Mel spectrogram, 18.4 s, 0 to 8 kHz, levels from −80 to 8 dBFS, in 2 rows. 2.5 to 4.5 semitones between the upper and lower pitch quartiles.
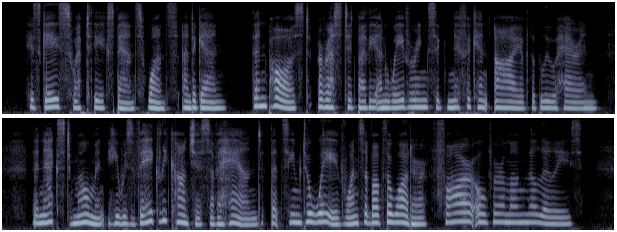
Yes: average, 3.2 semitones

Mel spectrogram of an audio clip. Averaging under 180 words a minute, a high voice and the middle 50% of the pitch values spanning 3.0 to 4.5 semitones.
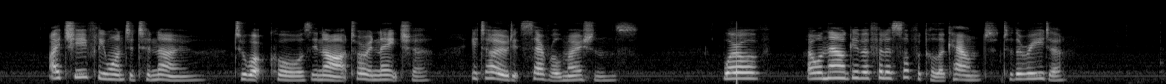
No: average, 150 wpm; high, 235 Hz; wide, 5.5 semitones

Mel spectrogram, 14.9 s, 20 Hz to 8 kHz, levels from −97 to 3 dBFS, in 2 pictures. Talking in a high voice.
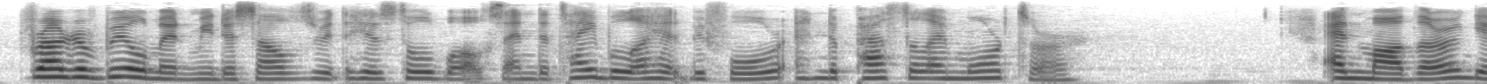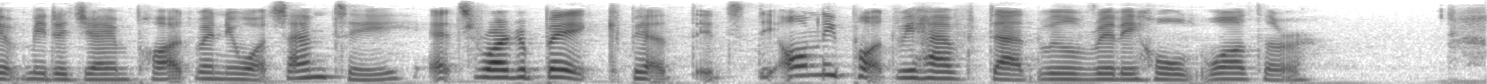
Yes: high, 225 Hz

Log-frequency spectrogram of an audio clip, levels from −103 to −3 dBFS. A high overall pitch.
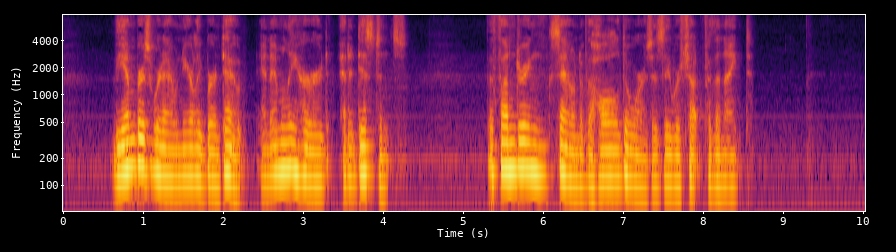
No: low, 125 Hz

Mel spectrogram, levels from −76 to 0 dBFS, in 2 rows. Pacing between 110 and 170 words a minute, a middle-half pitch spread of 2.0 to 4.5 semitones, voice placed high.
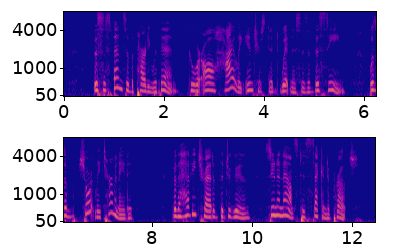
No: average, 145 wpm; average, 5.0 semitones; high, 215 Hz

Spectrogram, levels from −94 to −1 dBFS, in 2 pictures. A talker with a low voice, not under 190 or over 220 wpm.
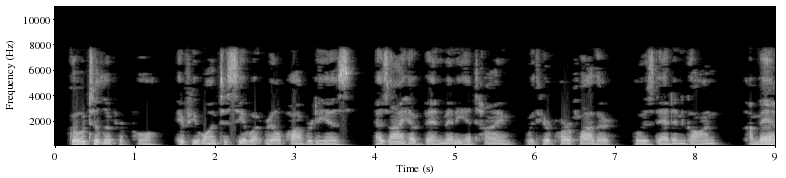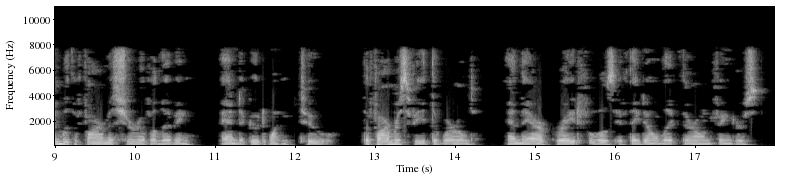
Yes: low, 125 Hz; average, 200 wpm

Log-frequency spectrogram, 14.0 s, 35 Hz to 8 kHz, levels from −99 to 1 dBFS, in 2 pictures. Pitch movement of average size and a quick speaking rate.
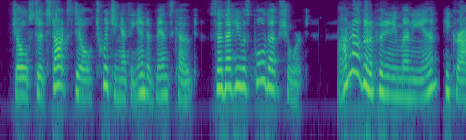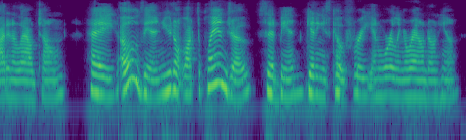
Yes: average, 4.8 semitones; fast, 220 wpm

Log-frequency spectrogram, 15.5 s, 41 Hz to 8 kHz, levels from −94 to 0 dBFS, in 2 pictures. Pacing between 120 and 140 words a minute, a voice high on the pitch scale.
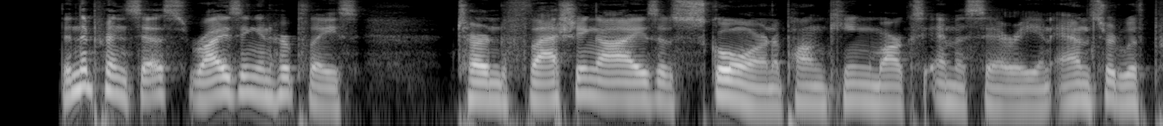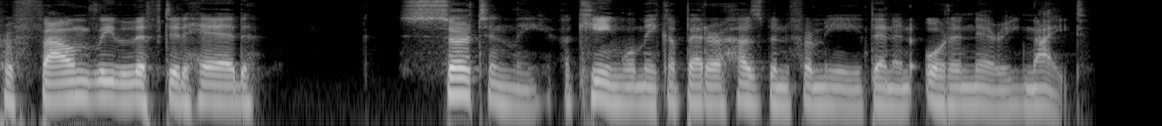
No: slow, 135 wpm; low, 115 Hz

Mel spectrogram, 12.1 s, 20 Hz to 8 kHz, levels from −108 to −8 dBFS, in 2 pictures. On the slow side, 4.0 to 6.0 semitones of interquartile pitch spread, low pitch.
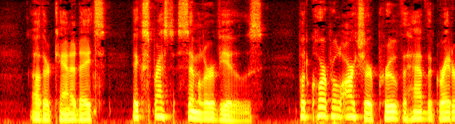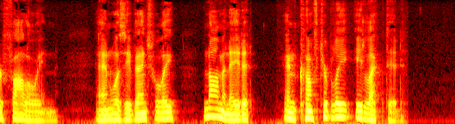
Yes: slow, 105 wpm; average, 5.3 semitones; low, 100 Hz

